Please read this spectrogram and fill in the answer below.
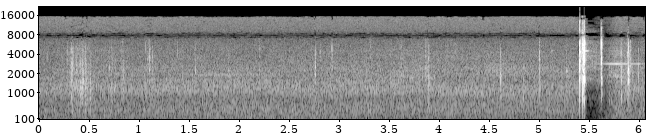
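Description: Faint steady background with a few soft ticks, then near the end one sharp metallic click from handling an AR-15 rifle, followed by a few lighter clicks.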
